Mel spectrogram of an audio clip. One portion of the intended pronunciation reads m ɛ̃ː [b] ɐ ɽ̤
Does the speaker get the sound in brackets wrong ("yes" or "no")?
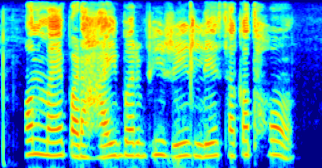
yes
